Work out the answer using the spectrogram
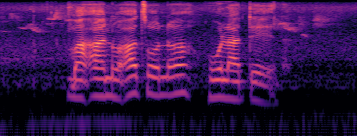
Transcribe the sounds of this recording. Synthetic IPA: maʔanɔat͡sʼɔnahʊlatʼɛːla

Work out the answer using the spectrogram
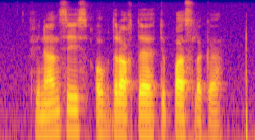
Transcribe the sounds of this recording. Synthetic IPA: finɐnsisɔpdrɐχtətupɐsləkə

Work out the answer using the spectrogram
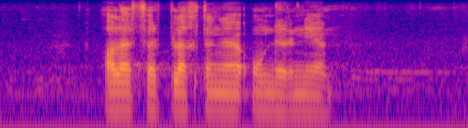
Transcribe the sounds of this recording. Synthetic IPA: ʔɐ̰ləfərpləχtəŋəʔɔndərniəm

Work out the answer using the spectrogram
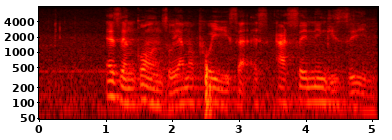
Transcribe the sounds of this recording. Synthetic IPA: ɛzɛŋkʼɔnd͡zʱɔjamapʰojisa̰aseniŋɡʱiziːmu

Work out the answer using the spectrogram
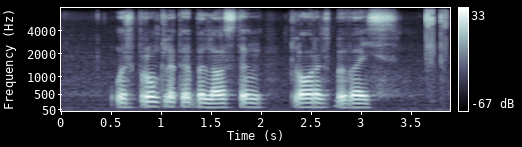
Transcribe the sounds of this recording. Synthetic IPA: ṵərsprɔŋkləkəbəlɐstəŋ | klʔɑːɾəŋsbəvəjs

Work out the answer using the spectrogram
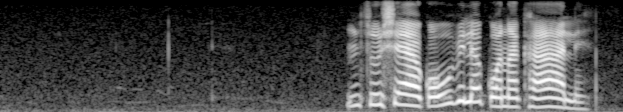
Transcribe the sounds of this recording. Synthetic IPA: n̩t͡sʰuʃɛkɔwuβilɛkɔnakʰaːlɛ

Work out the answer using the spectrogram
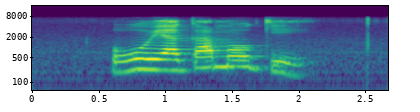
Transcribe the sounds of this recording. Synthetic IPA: ɣʊjakʼamokʼɪ

